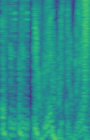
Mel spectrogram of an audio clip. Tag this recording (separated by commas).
Musical instrument, Scratching (performance technique), Music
